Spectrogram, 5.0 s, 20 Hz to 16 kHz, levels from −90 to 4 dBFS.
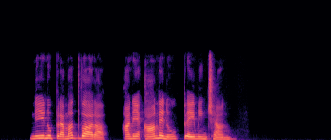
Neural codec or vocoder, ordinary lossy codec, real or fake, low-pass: autoencoder, 22.05 kHz, a latent of 192 numbers a frame, VITS, trained on one speaker; none; fake; 9.9 kHz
